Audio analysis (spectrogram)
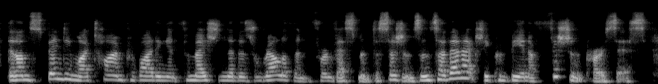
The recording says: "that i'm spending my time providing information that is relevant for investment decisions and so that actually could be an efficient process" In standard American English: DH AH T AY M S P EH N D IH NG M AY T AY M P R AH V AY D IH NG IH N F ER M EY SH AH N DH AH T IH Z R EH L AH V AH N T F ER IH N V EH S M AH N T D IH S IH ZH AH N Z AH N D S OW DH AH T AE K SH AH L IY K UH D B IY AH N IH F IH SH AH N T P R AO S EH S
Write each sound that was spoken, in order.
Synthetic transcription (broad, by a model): DH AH T AY M S P EH N D IH NG M AY T AY M P R AH V AY D IH NG IH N F ER M EY SH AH N DH AH T IH Z R EH L AH V AH N T F ER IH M V EH S M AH N D IH S IH ZH AH N Z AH N S OW DH AH T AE K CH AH L IY K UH D B IY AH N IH F IH SH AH N P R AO S EH S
